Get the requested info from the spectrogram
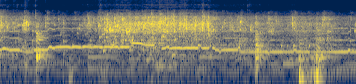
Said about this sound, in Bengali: আর এখানে চাল ধুয়ে নিচ্ছি।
